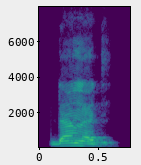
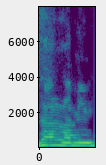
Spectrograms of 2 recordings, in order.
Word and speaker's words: Danlami: Danladi. My name is Danlami. But I'm saying Danladi here now. You are not pronouncing it correctly, but never mind.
